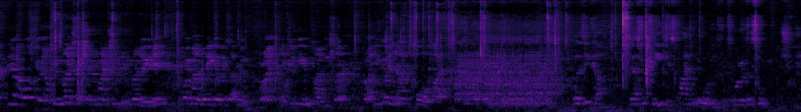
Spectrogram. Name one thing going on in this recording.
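A screwdriver scrapes and clicks against metal screws.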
